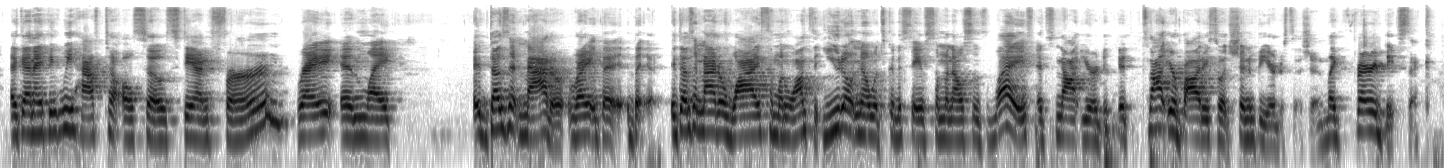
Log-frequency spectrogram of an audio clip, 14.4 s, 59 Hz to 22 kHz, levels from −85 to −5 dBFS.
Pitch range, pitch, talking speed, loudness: 165-205 Hz, 180 Hz, 210 wpm, -14 LUFS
